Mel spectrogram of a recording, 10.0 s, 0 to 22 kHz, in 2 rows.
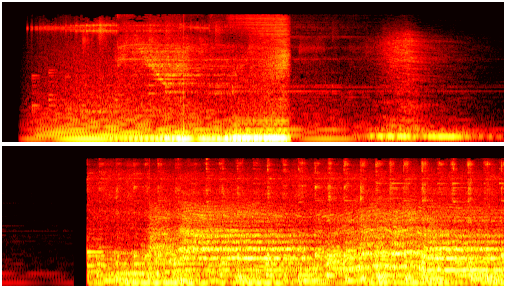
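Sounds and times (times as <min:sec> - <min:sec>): children's choir singing: 0:06.4 - 0:10.0.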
